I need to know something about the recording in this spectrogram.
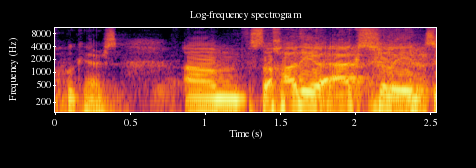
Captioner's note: laughter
